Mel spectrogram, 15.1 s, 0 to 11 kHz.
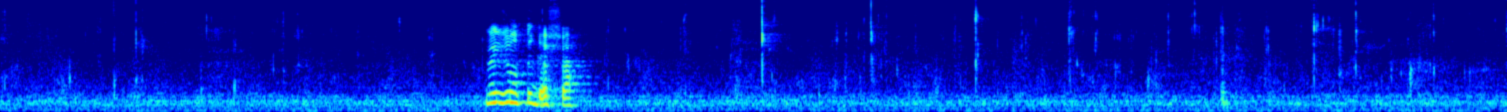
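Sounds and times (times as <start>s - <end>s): people chewing candy: 0.0s - 4.8s, 5.8s - 15.0s
mouth clicks and smacks: 6.7s - 9.0s.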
